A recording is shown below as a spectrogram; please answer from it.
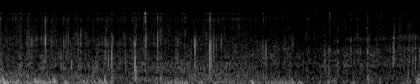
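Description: Irregular crunching and clicking of loose gravel under a moving electric bike's tyres and the paws of malamutes running on the gravel track, growing quieter toward the end.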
